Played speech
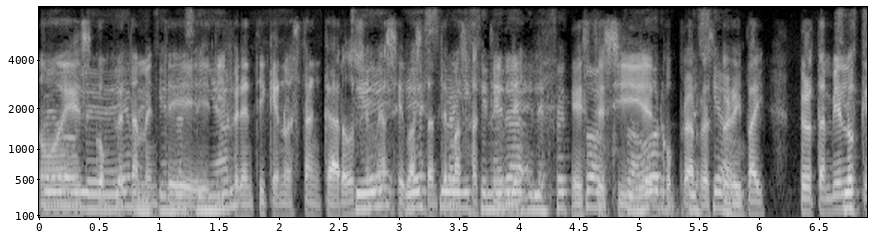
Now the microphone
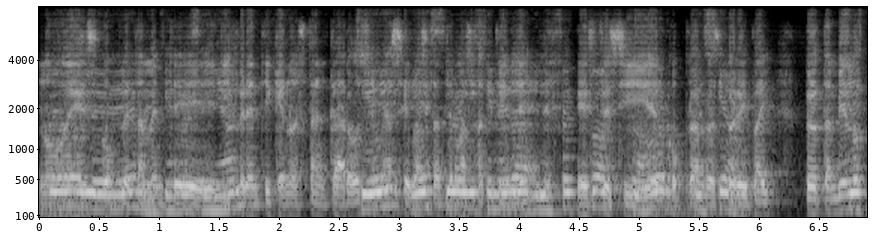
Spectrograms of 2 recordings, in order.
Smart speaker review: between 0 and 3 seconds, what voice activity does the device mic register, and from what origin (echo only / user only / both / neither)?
echo only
